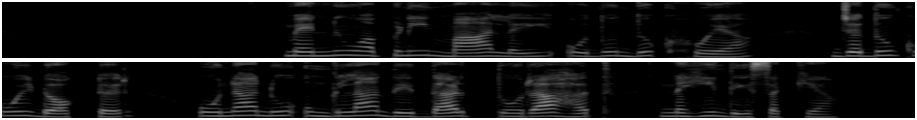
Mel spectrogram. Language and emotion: Punjabi, sad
